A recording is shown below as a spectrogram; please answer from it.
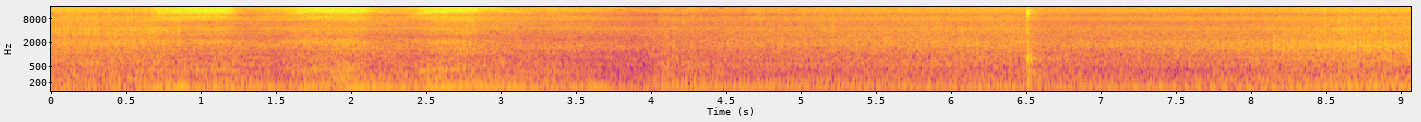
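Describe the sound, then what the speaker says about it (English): BMW M57 diesel engine running in a 1969 Ford Mustang, a steady close idle with a few revving swells early on that rise and fall, then settling to an even rumble. "Managed to get the M57 powered Mustang running"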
